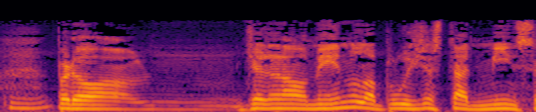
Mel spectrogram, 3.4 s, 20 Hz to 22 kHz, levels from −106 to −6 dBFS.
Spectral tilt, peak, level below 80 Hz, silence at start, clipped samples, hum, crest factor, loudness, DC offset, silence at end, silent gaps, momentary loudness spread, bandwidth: -5 dB/octave; -16 dBFS; -60 dBFS; 0 s; under 0.1%; none; 14 dB; -29 LUFS; under 0.1%; 0 s; none; 19 LU; 10.5 kHz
